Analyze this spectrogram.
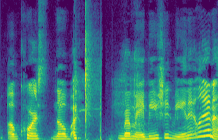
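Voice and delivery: ordinary talk, nothing marked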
